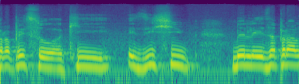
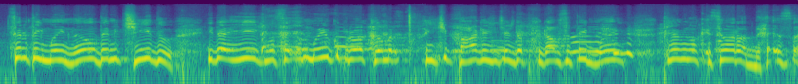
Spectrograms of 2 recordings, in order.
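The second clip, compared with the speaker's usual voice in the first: scolding mother; 7 semitones higher than usual. Retold or imitated. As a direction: play the mother scolding her son. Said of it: "Aí ela começou a brigar comigo".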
